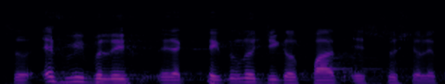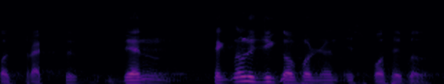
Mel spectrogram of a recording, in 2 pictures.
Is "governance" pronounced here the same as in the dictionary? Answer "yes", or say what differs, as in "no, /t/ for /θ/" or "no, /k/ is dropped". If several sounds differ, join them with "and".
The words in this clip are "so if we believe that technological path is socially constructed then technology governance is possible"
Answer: no, /s/ is dropped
